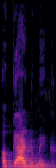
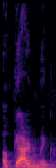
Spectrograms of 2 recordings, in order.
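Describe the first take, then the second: Both takes have the same delivery.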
